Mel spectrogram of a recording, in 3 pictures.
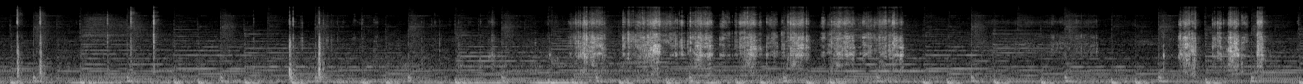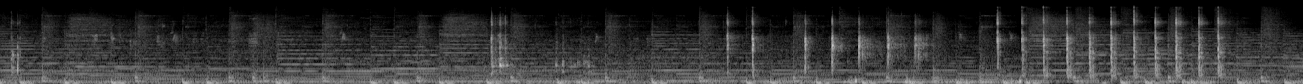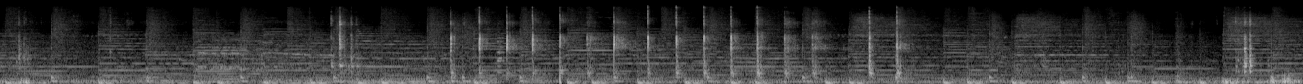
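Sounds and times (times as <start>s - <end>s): background music: 0.0s - 39.0s
float scraping cement render: 2.9s - 9.2s, 10.4s - 13.3s
hammer tapping on wood: 23.0s - 25.4s, 30.6s - 35.2s.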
